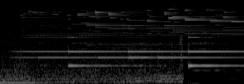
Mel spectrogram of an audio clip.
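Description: Bell-like chime tones of a short musical jingle: several clear high notes come in one after another and keep ringing together.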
